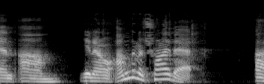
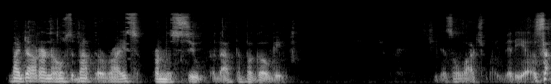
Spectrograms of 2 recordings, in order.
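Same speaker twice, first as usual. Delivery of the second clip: much softer and lower, hushed; secret aside; 9 semitones lower, 7 dB quieter than usual. Real, not acted. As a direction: let the audience in on a secret. Secret aside about daughter.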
